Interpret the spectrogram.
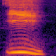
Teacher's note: तो ई का प्रयोग करें तो हमारा जो मुख विवर है, मुख द्वार है, वो कम खुल रहा है। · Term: संवर्त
